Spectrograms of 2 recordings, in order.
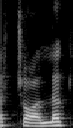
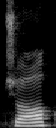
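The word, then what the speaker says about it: chalk: जैसे इसको वालक टॉलक या चौलक या स्टॉलक नहीं बोलते। वॉक, टॉक, चौक और स्टॉक।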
